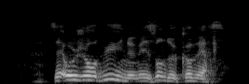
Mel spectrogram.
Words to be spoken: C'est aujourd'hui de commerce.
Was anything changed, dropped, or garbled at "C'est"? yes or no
no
